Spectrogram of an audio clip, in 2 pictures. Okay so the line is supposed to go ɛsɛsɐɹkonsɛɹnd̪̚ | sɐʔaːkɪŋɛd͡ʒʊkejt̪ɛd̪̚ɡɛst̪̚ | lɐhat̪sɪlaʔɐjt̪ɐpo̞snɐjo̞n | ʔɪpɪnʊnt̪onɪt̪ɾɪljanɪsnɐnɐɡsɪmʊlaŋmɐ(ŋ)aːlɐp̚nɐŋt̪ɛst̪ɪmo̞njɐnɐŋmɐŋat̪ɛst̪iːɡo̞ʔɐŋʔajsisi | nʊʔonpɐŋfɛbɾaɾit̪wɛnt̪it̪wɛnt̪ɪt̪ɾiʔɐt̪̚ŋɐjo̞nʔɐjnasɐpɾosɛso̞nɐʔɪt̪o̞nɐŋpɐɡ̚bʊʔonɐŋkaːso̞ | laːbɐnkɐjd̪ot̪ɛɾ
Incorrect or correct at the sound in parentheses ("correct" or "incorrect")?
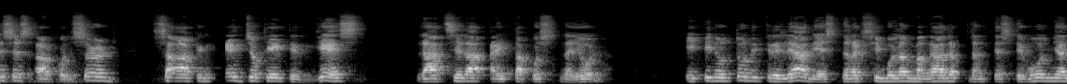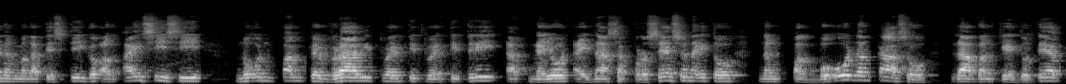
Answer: correct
